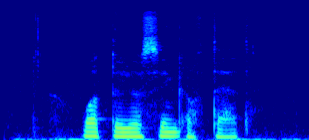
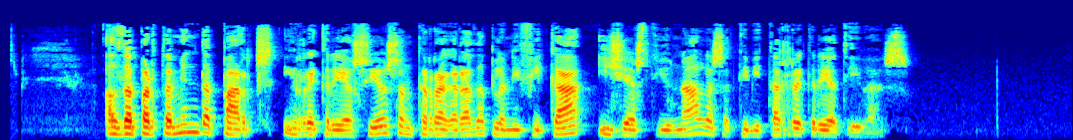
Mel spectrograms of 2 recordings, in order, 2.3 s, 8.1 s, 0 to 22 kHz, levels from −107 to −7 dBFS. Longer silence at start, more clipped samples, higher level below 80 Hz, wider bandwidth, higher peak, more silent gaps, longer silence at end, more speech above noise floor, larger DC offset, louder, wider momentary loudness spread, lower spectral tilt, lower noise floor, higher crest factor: second, 0.1 s vs 0.8 s; neither; about the same, -86 dBFS vs -82 dBFS; first, 15 kHz vs 11.5 kHz; second, -44 dBFS vs -4 dBFS; neither; second, 0.1 s vs 1.25 s; second, 21 dB vs 56 dB; neither; second, -60 LUFS vs -27 LUFS; about the same, 10 LU vs 10 LU; first, -6.5 dB/octave vs -3.5 dB/octave; second, -80 dBFS vs -84 dBFS; second, 16 dB vs 26 dB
